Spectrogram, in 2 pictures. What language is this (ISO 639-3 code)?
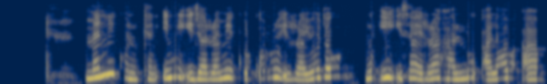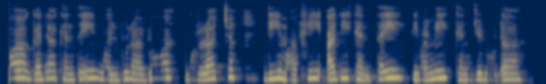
orm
